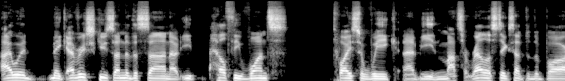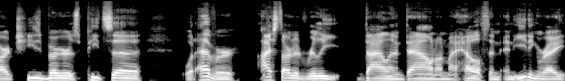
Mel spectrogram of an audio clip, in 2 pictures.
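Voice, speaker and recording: In a very clean recording with a silent background and a dry, close sound with no echo, a man talks at a moderate pace in a medium pitch with fairly even intonation and an unremarkable speaking voice. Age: 20s. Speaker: digital marketer. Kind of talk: casual chat.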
